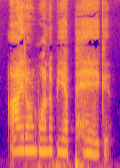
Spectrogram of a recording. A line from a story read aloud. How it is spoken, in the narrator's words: Lori whispered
